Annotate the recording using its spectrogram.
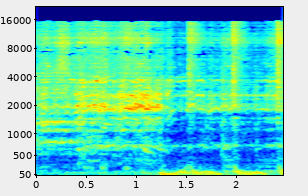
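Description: Loud electronic dance music from a DJ truck's sound system. The bass kick drops out for about a second while a high, wavering sound plays, then the thumping beat comes back in.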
